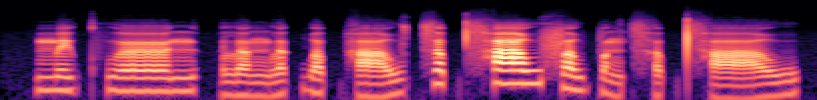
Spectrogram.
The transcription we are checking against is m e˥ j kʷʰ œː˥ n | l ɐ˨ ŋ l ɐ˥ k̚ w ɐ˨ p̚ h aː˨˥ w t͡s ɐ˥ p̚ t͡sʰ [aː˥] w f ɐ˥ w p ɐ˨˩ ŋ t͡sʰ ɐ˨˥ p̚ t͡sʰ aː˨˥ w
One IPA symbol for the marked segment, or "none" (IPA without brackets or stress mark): aː˥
